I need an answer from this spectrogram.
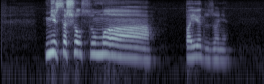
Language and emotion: Russian, angry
